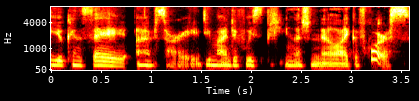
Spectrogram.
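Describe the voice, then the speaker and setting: A woman speaks in an American accent with a dark, mellow tone at a medium pitch. Her pitch variation is ordinary, and the background is quiet. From Texas, El Paso. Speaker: podcast host, expat parent. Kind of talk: casual interview.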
